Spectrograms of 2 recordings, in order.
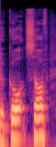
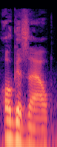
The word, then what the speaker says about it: Ogorzow: Now, I've actually checked the pronunciation of the surname and I found the correct pronunciation is Ogorzow, although some documentaries pronounce it Ogorzow. I spoke to a German who clarified this, so we'll be pronouncing it as a normal German-speaking person would do.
